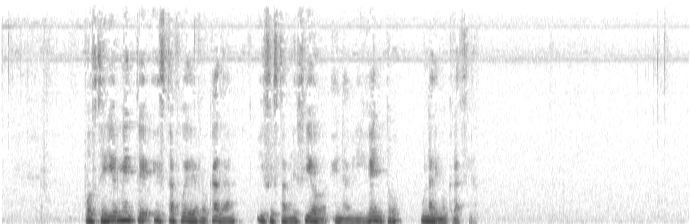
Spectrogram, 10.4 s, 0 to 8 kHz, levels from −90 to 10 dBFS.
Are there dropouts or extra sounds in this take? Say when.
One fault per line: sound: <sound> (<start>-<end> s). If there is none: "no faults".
no faults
